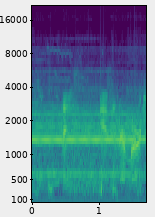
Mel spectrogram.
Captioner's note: EAS Tone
